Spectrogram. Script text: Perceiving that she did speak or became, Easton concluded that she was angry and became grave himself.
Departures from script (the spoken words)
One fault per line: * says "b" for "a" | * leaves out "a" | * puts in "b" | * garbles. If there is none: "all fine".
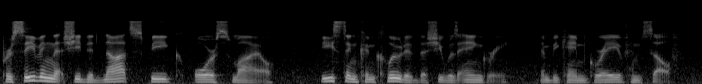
* puts in "not"
* says "smile" for "became"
